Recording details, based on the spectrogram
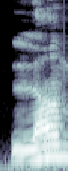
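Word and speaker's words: لام: So method of pronouncing, it says that when the edge of our tongue will touch the our first two teeth of mouth, lam will be pronounced.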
